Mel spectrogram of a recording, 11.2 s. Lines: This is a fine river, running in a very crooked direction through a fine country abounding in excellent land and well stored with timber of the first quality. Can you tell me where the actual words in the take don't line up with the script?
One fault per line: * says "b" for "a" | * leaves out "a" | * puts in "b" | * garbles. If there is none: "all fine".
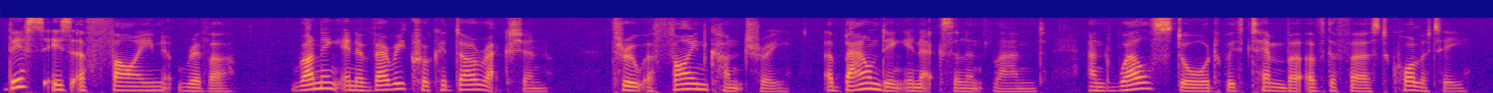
all fine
